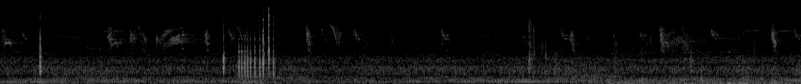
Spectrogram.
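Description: Small songbirds chirping and twittering in many short, quick notes, with a few sharp clicks among them. A brief scuffing noise about two and a half seconds in is the loudest sound.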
